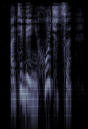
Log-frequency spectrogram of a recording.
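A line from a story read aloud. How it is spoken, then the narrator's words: Angry grumble. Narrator (Russian): сердито проворчал Торопышка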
